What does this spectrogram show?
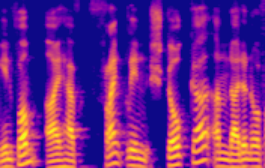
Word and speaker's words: Stoker: I Franklin uh good morning yeah it's Franklin stoker that's that's will do it perfect there were far more difficult names to pronounce in the tennis world that is for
